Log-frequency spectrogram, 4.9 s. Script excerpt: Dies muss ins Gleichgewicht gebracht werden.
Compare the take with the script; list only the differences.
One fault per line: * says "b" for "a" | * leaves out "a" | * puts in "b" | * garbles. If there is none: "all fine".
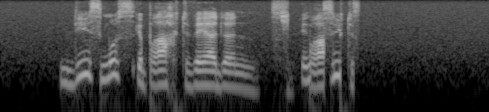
* leaves out "ins Gleichgewicht"
* garbles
